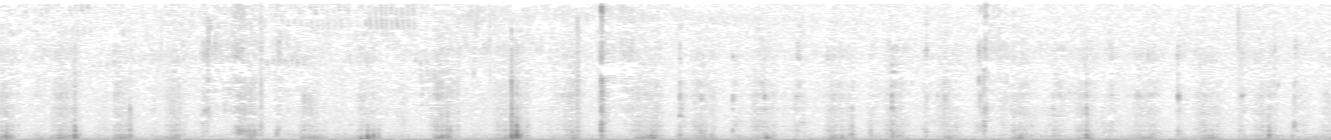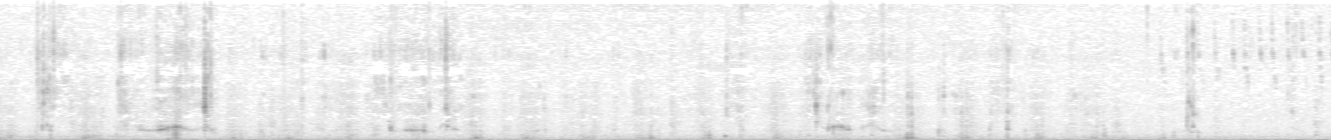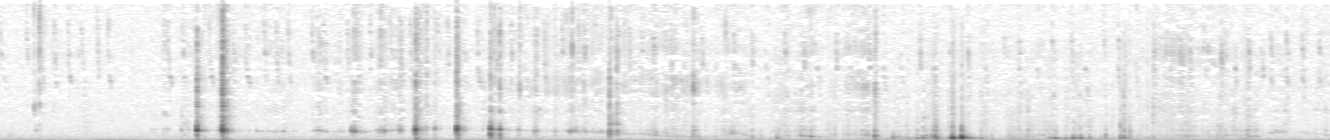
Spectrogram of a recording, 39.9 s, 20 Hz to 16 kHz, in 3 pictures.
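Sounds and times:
crunchy chewing: 0:00.0 - 0:39.9
sharp cracks of biting: 0:25.2 - 0:39.9.

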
